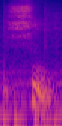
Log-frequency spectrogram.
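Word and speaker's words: 四: The number 4 in Japan, if you're not aware, is very superstitious and often avoided, as it can be pronounced as she, the word for death.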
